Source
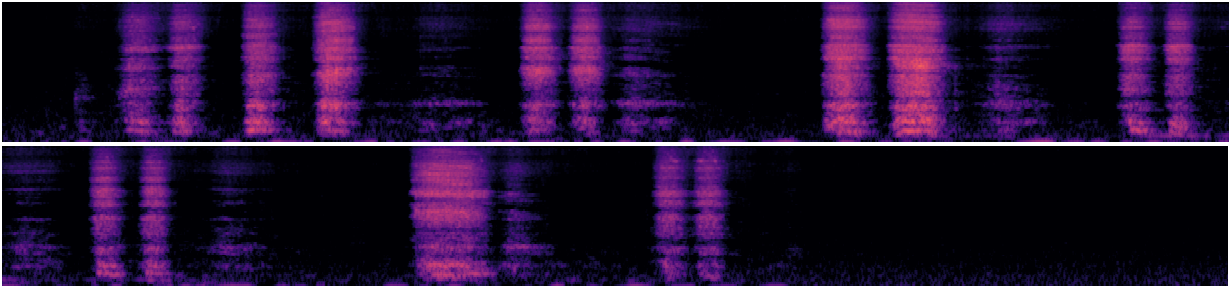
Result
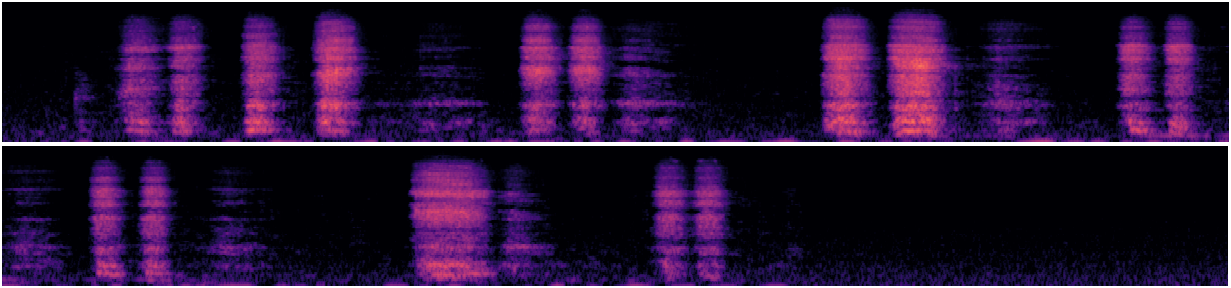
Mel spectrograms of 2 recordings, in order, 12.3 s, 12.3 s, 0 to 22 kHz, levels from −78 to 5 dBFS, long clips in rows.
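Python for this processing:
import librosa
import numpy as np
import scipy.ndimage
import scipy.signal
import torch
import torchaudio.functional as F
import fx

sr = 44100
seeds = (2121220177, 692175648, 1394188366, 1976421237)

y = scipy.signal.sosfilt(scipy.signal.butter(2, 7000.0, 'lowpass', fs=sr, output='sos'), x)
y = F.gain(torch.from_numpy(y), 4.0).numpy()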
